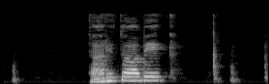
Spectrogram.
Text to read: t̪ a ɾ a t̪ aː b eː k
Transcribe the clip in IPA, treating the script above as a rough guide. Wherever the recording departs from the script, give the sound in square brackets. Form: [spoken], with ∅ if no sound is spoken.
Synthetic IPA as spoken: t̪ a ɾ [i] t̪ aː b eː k

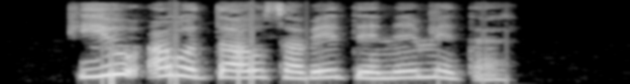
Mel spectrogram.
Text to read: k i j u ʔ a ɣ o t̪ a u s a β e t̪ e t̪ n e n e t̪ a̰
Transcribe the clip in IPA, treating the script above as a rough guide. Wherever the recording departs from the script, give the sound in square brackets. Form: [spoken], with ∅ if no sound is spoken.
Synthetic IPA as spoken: k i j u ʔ a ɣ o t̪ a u s a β e t̪ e [∅] n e [m] e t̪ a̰

